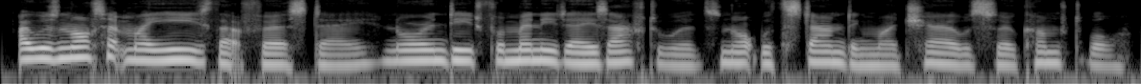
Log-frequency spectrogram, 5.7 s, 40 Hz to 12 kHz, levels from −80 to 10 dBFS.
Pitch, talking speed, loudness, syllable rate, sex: 175 Hz, 220 wpm, -19 LUFS, 5.6 syllables/s, female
